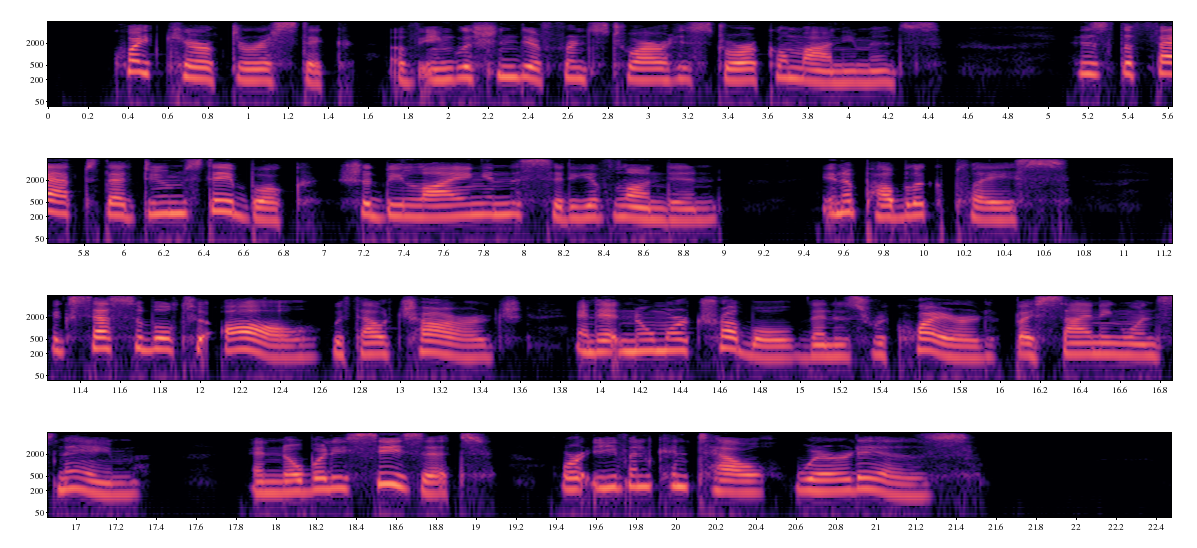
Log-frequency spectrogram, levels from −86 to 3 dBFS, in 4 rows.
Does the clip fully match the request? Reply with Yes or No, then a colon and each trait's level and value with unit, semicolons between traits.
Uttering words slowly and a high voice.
No: average, 145 wpm; high, 205 Hz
